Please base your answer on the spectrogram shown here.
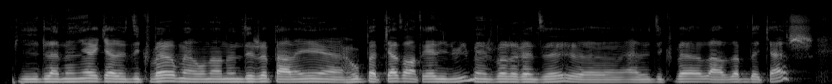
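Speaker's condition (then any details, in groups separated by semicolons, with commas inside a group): Cerebral palsy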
